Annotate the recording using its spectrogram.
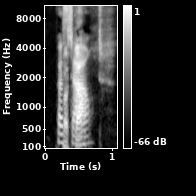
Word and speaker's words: Pascal: Is it Pascal, Pascal or Pascal? – Pascal. – So Pascal.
